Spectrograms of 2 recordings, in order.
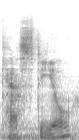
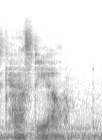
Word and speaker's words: Castiel: in and they will say how do you pronounce your character's name is it Castile and I will say no it is not Castile it's Castiel and that's very important um that on the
